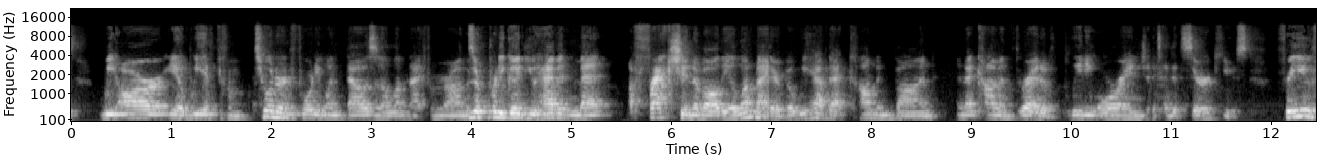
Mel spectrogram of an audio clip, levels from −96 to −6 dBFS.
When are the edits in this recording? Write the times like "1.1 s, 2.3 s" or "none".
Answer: 1.5 s, 1.8 s, 4.0 s, 5.5 s, 7.0 s, 8.7 s, 10.8 s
